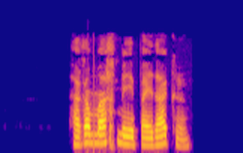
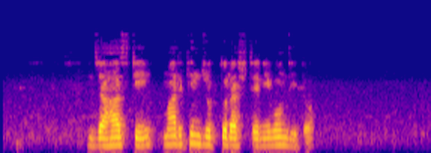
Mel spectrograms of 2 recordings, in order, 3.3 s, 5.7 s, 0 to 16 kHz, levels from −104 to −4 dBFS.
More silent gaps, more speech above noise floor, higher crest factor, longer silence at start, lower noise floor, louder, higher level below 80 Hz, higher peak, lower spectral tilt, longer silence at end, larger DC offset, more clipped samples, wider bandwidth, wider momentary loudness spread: neither; first, over 74 dB vs 48 dB; about the same, 20 dB vs 20 dB; second, 1 s vs 1.2 s; first, under -90 dBFS vs -67 dBFS; about the same, -17 LUFS vs -19 LUFS; about the same, -62 dBFS vs -64 dBFS; about the same, 0 dBFS vs -2 dBFS; second, -6.5 dB/octave vs -11 dB/octave; second, 0.75 s vs 1.6 s; neither; neither; first, 7.6 kHz vs 5.2 kHz; first, 19 LU vs 15 LU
